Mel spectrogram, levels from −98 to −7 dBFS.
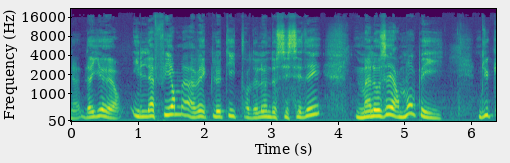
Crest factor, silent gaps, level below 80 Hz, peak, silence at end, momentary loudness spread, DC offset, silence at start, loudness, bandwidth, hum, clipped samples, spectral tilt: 16 dB; none; -52 dBFS; -2 dBFS; 0 s; 12 LU; under 0.1%; 0 s; -17 LUFS; 19 kHz; none; under 0.1%; -4.5 dB/octave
